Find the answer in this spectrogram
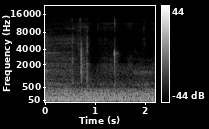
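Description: A few light clicks from handling a small plastic makeup item, over a steady low hum.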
